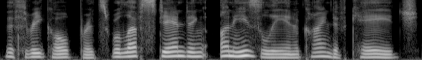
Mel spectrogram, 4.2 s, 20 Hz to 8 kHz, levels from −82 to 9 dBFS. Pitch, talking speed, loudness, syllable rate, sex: 185 Hz, 170 wpm, -17 LUFS, 4.6 syllables/s, female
